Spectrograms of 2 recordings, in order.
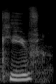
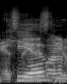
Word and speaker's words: Kyiv: So for us ignorant folks, we should call it Kyiv. – Kyiv is the... The way the Ukrainians... – You know why I say Kiev? – Chicken Kiev.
